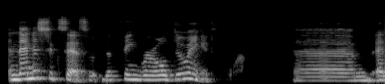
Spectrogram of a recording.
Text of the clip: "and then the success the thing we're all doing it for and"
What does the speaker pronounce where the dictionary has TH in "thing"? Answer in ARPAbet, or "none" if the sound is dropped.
TH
